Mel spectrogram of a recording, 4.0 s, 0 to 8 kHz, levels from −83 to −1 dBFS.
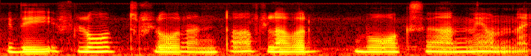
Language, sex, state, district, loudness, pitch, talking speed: Telugu, female, Andhra Pradesh, Sri Satya Sai, -18 LUFS, 230 Hz, 120 wpm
